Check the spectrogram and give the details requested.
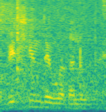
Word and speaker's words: Virgen de Guadalupe: La Virgen de Guadalupe.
